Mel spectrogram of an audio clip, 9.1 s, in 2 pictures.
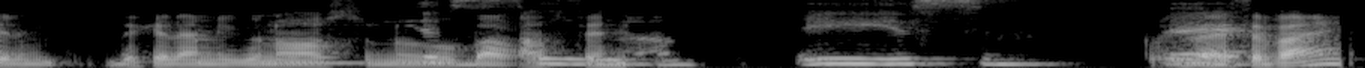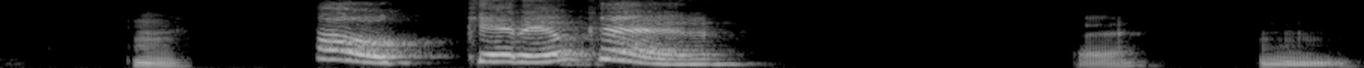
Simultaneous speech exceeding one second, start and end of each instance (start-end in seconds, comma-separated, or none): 0.8-2.2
